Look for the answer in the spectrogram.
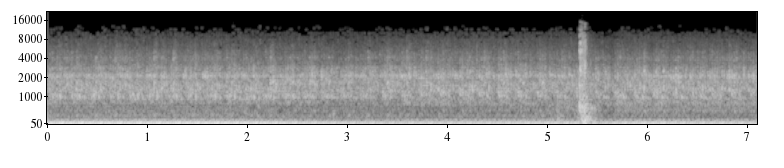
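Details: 1985 M1008 with Detroit Diesel 6.2 V8, first cold start in snow after sitting a week: deep diesel clatter at idle with uneven lumpy beat, two to three pulses a second, brief hiss; rough cold idle, cause unknown.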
